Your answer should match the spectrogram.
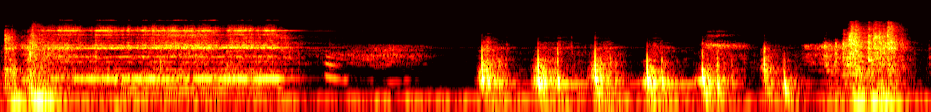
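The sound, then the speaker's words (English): A drawn-out scraping door sound, then about six firm, evenly spaced knocks, ending in a short rushing burst as the door opens. “Someone's at the door. All right, get hold of yourself and answer it.”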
